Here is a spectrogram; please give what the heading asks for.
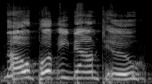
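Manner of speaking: high, loud, drawn-out candle voice; second candle. Acted. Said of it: "it says".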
